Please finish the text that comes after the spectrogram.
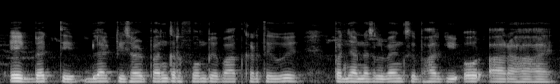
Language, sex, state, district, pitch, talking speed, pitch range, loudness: Hindi, male, Uttar Pradesh, Lalitpur, 135 Hz, 215 wpm, 130-140 Hz, -20 LUFS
